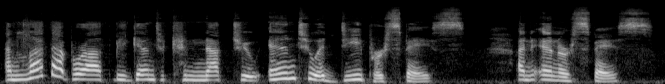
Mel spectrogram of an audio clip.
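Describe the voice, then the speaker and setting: Woman yoga teacher, unhurried and reverent, dry close sound, guiding breath and meditation. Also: mid-range voice, expressive, darkish tone, no echo. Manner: slow, deliberate, reverent phrasing with long pauses. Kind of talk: guided meditation and yoga instruction. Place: outdoor park.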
